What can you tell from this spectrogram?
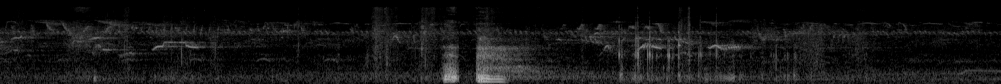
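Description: Small forest birds chirping and twittering softly throughout, with two short, louder low calls close together about four and a half seconds in.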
